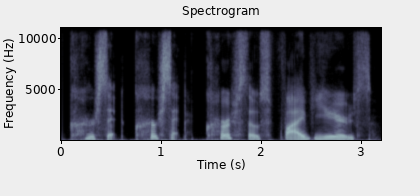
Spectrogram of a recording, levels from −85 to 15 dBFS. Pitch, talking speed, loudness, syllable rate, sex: 200 Hz, 150 wpm, -22 LUFS, 4.5 syllables/s, female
